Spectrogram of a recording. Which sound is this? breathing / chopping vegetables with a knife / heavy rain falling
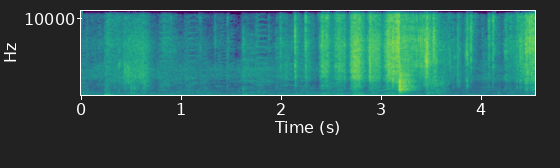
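chopping vegetables with a knife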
